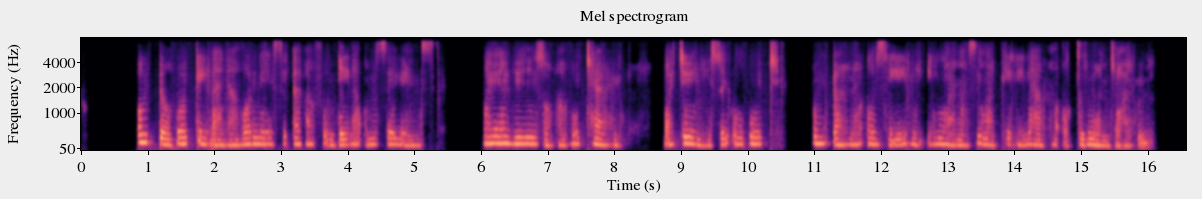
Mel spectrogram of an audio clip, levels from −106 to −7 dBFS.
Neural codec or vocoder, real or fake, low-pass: codec, 16 kHz, 1 kbps, FreqCodec, smaller model; fake; 7.2 kHz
